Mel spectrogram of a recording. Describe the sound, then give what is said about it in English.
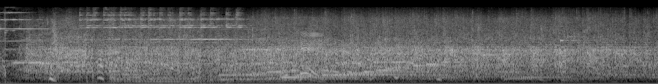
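An audience claps steadily and loudly for the whole stretch after Iowans who are not happy with who they are are asked to applaud, a dense wash of hand claps, with a bright ringing chime-like tone sounding over it during the first couple of seconds. “What do you think, If you're an Iowan who's not happy with who he is, would you please applaud at this time?”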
